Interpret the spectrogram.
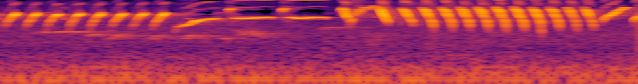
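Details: Singing canary urging other canaries to chirp. It gives a rapid string of descending chirps, then a rising slur and two long flat whistles, then a dense, rolling trill of swooping notes.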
